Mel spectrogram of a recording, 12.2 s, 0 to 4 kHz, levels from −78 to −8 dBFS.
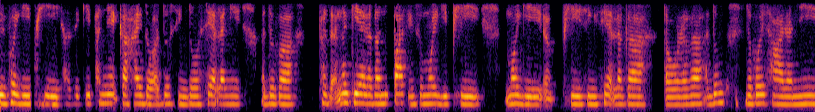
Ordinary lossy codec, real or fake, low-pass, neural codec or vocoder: AAC, 24 kbps; real; 3.6 kHz; none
